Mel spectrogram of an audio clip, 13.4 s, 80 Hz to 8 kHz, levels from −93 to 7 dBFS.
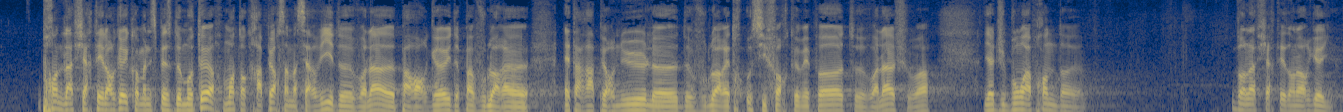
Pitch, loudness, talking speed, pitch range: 110 Hz, -20 LUFS, 235 wpm, 95-120 Hz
